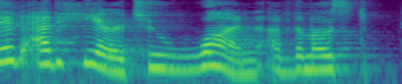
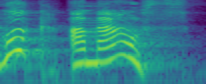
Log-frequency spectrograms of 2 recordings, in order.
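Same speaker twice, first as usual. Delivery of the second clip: put-on excited young princess; 10 semitones higher, 5 dB louder, slower than usual. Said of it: "she said".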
